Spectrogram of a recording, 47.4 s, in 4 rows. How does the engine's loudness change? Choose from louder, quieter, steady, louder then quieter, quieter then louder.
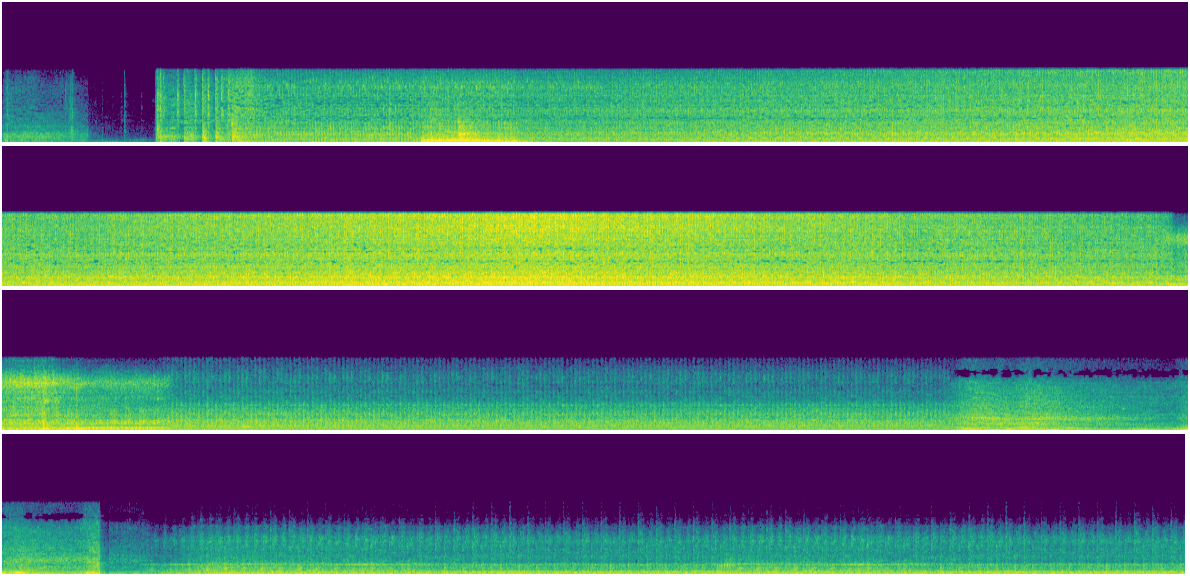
louder then quieter.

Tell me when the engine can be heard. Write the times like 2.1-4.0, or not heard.
0.0-47.3.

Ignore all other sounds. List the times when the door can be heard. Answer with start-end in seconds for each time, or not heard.
4.2-5.3.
